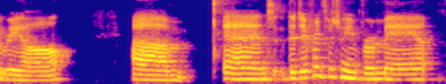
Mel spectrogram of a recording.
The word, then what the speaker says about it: vermeil: and the difference between ver may form a I want to always pronounce the L but it's it's not there the difference between from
